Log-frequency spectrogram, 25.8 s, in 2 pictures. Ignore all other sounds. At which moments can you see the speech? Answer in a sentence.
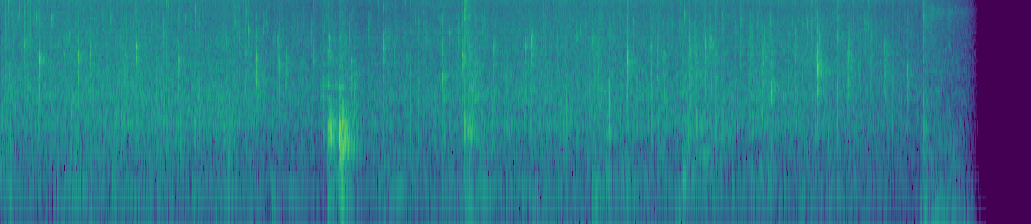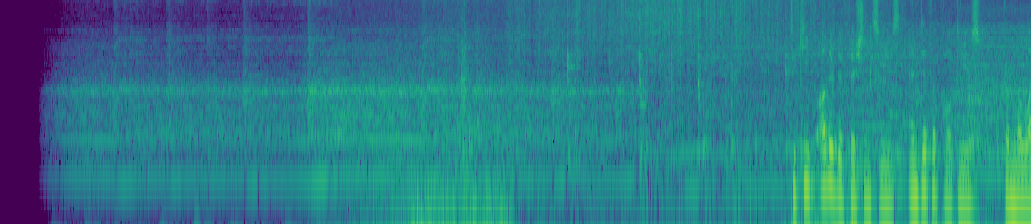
You can hear the speech from 22.8 to 25.7 s.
